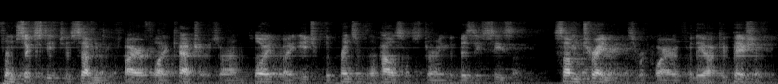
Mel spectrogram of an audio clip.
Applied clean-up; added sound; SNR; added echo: neural separator model SepFormer DNS4.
